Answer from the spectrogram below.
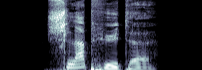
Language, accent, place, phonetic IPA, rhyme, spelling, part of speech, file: German, Germany, Berlin, [ˈʃlapˌhyːtə], -aphyːtə, Schlapphüte, noun, De-Schlapphüte.ogg
- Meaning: nominative/accusative/genitive plural of Schlapphut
